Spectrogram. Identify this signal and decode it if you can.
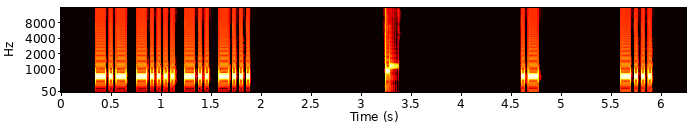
Morse code, heard as a keyed tone, about 36 wpm, spaced as for 21 wpm, 700 Hz. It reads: K6DB AB
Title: USA Call Signs - 4 Characters - 8x Character Spacing - 35wpm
